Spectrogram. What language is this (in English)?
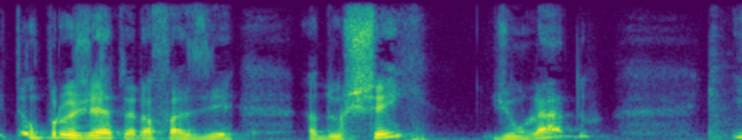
Portuguese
